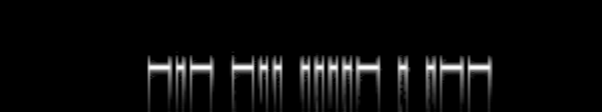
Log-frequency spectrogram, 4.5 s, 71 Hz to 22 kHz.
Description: Morse code, heard as a keyed tone, about 21 wpm, 700 Hz. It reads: KD4EW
